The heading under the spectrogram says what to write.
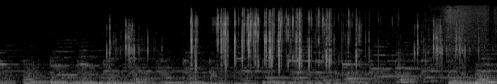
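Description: Duck eggs crack and crinkle as ducklings hatch, in a dense run of sharp, brittle snaps, busiest in the middle and tapering off, over a steady low musical hum with no talking.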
